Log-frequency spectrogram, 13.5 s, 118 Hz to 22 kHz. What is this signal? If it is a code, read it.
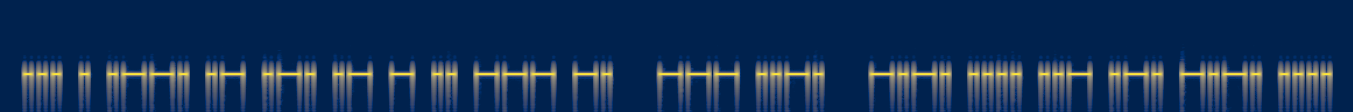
Morse code, heard as a keyed tone, about 17 wpm, 700 Hz. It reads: SEPARATION OF CHURCH
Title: Speed-Racing - Sets of 5 Words 17wpm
